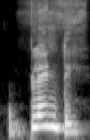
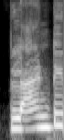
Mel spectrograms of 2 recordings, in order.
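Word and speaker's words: plenty: प्रतिज्ञा करना ठीक है प्लेंटी प्लांटी नहीं होता है प्लांटी नहीं होता है प्लेंटी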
